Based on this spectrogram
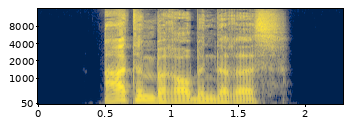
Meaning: strong/mixed nominative/accusative neuter singular comparative degree of atemberaubend
- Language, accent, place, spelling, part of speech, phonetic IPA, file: German, Germany, Berlin, atemberaubenderes, adjective, [ˈaːtəmbəˌʁaʊ̯bn̩dəʁəs], De-atemberaubenderes.ogg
